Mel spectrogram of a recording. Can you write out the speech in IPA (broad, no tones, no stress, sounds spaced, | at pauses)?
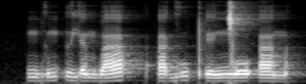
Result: m b ɨ m ʔ ɨ j ɛ m b a | ʔ a ɡ u pʼ e ŋ͡ǀ o ʔ a m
